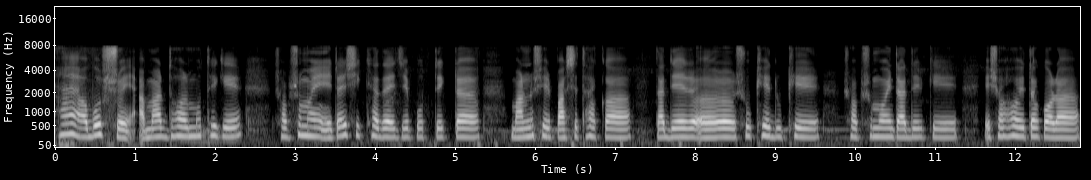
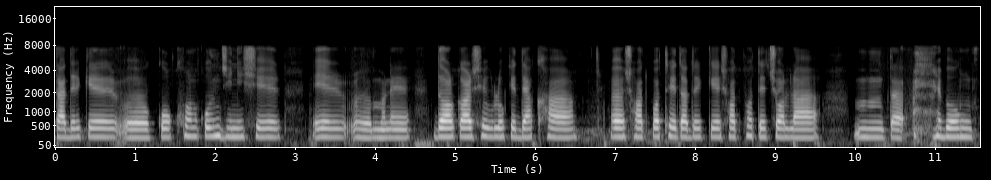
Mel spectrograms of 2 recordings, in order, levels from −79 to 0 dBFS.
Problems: background sounds at intervals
